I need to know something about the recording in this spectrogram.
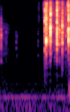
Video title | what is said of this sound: Mixed Media, Envelope Flip page in the Gothic Poe Journal @myporchprints-junkjournals | you hear that little metal ball in there going to town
